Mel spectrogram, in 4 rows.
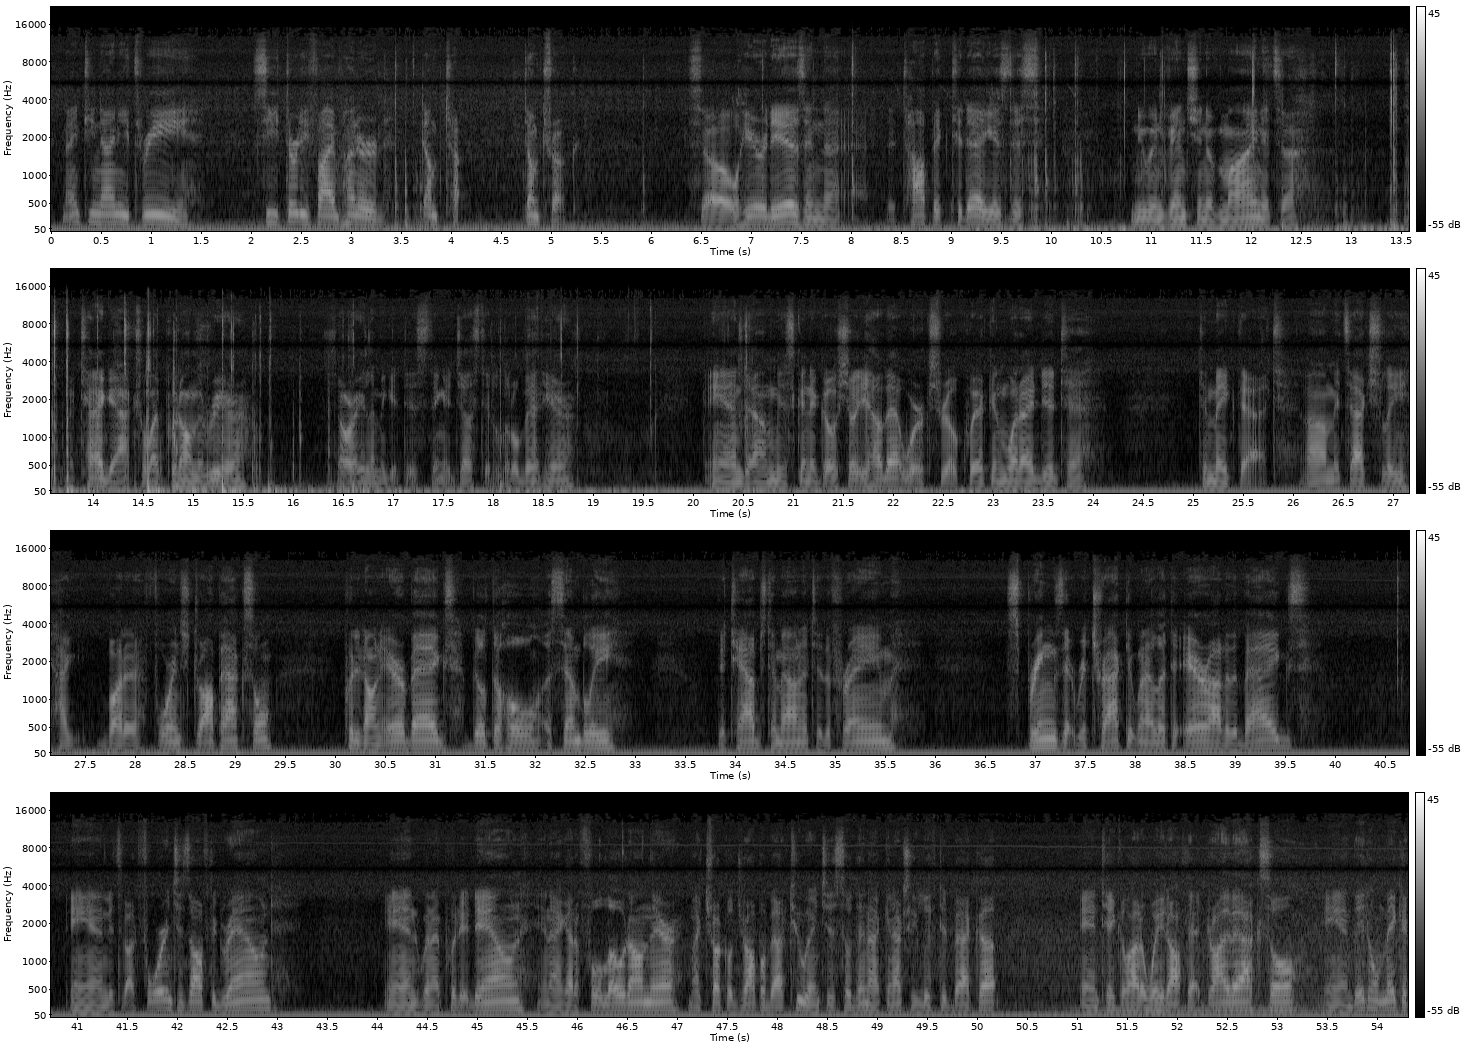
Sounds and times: Speech: 0:00.1 - 0:05.3, 0:06.4 - 0:10.0, 0:10.8 - 0:12.7, 0:13.7 - 0:15.6, 0:16.4 - 0:18.9, 0:20.1 - 0:24.1, 0:25.0 - 0:29.4, 0:30.1 - 0:33.0, 0:33.8 - 0:35.8, 0:36.7 - 0:39.9, 0:40.9 - 0:43.2, 0:44.1 - 0:50.2, 0:51.0 - 0:54.3.

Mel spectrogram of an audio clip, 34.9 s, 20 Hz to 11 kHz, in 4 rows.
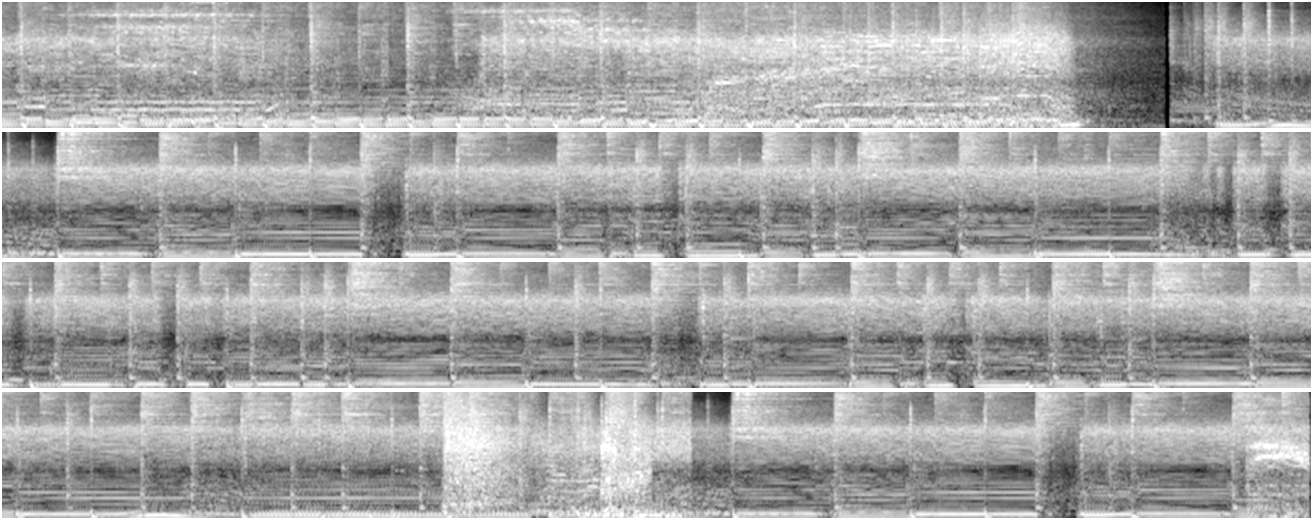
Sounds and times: Music: 0:00.0 - 0:34.9.

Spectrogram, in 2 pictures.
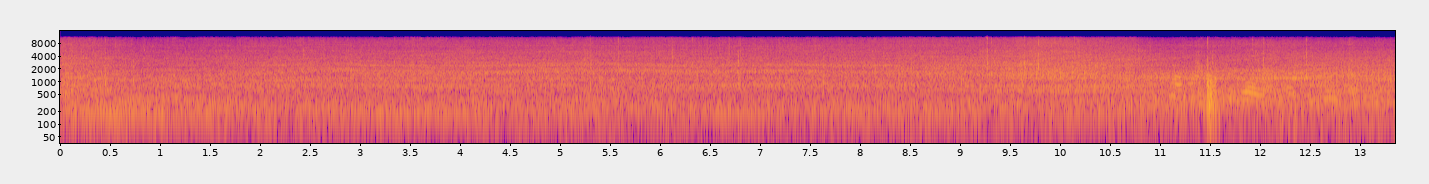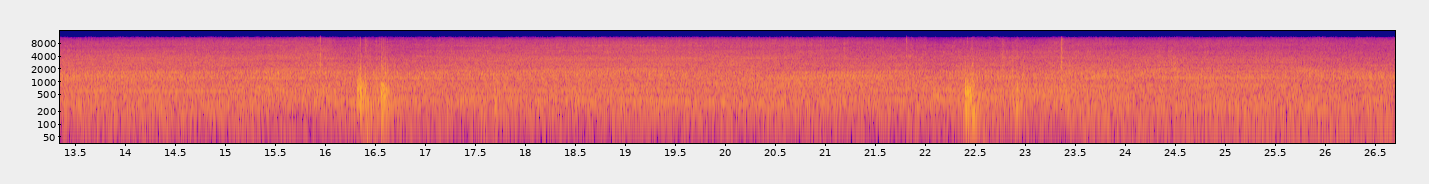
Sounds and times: Truck: 0:00.0 - 0:26.7.

